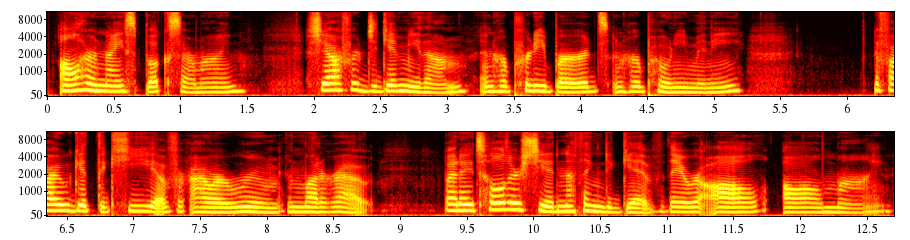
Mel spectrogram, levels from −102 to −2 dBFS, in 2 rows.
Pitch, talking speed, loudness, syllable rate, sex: 200 Hz, 220 wpm, -18 LUFS, 5.3 syllables/s, female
